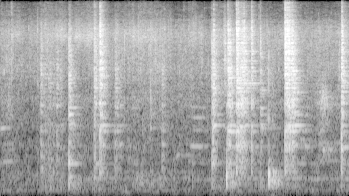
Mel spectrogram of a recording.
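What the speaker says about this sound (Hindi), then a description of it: "हम इसमें आलू ऐड करेंगे और अच्छी तरह से चम्मच हिला देंगे।" Spoon stirring sliced potatoes and cauliflower (aloo gobi) in a sizzling pan: a soft frying hiss under scattered metallic scrapes and clinks, busiest toward the end.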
